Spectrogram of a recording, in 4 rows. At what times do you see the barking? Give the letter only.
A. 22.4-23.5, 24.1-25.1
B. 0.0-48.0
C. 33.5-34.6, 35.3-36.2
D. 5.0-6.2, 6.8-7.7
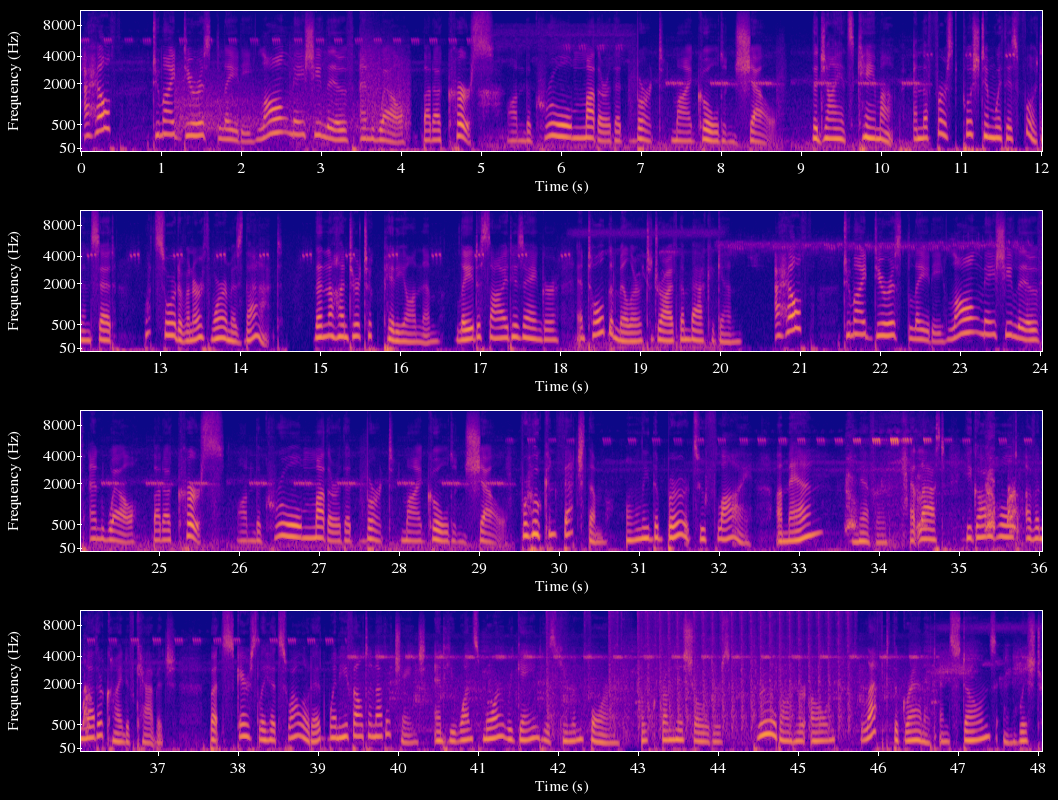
C.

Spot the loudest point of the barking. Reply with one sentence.
The loudest moment of the barking is at 36 seconds.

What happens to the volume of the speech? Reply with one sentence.
The volume of the speech stays about the same.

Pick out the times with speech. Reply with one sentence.
The speech can be heard from 0.0 to 48.0 s.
